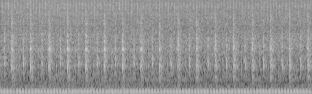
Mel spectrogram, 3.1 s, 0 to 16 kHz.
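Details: 2003 Infiniti G35 sedan at idle: loud sharp regular knock about two to three per second over a steady rumble, suggesting deep internal knock; cause unknown, owner considering an engine swap; engine knocking.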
